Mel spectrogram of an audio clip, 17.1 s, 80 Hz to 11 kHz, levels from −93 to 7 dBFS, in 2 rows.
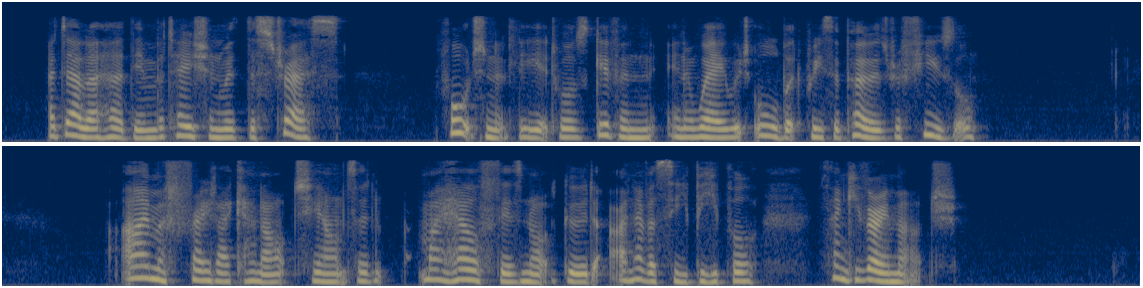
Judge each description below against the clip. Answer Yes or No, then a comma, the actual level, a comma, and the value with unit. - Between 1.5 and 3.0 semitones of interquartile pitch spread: Yes, narrow, 2.5 semitones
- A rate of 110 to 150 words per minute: Yes, slow, 135 wpm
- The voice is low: No, high, 200 Hz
